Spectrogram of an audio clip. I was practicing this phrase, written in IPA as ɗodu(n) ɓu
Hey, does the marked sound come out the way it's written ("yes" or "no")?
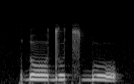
no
